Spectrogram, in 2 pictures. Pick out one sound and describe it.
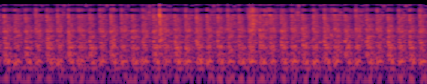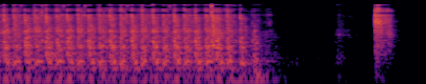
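A sewing machine runs with a steady, rapid whir.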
